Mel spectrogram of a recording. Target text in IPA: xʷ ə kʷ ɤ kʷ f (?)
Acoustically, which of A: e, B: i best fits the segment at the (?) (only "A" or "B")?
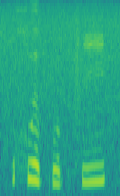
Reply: B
